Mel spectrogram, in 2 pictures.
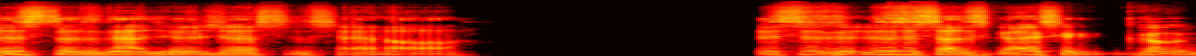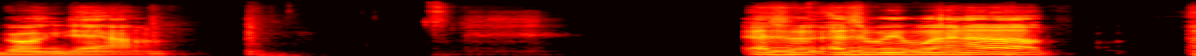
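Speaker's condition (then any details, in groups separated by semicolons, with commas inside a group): Multiple system atrophy; voice declining, pain medication impairs breathing at night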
